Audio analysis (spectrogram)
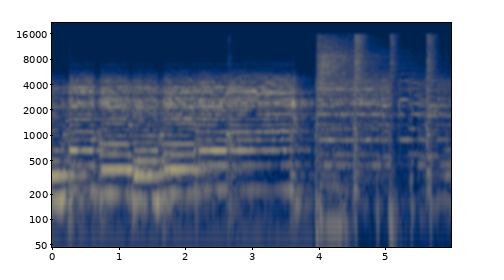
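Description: A full alternate-picking riff on heavily distorted electric guitar, played slowly, rolling across strings note by note at close, loud level with no talk, then a brief flurry of muted, scratchy picked notes near the end.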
